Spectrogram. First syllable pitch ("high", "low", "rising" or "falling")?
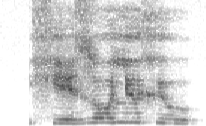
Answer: low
